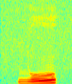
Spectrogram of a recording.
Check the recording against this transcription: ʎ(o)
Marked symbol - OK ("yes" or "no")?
yes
